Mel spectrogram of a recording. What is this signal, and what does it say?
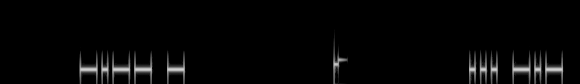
Morse code, heard as a keyed tone, about 22 wpm, 700 Hz. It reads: YT SK
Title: Canadian Provinces and Territories 22wpm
